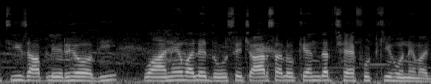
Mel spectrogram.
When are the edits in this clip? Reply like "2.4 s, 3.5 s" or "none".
none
